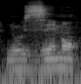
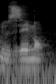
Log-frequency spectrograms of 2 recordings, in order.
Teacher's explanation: there will be a Z sound between the last consonant of the nous, vous, il, elle forms and the start of the verb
